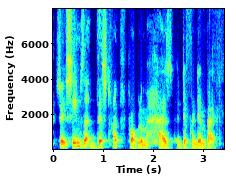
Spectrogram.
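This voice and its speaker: Husky-voiced man giving a lecture. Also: mid-range voice, expressive, normal speed, darkish tone. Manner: explains plainly with frequent ums and restarts. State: coughing, sucking a throat lozenge. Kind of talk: public lecture.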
